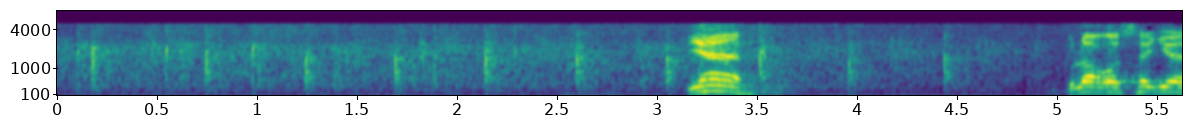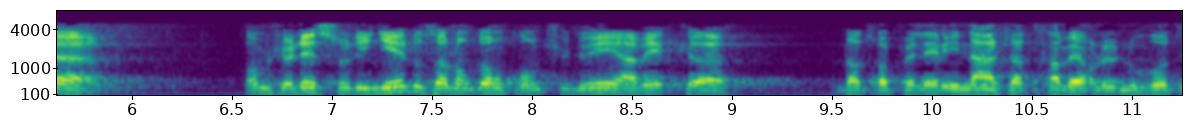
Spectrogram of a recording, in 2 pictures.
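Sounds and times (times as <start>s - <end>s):
church congregation clapping in praise of the word of the Lord: 0.0s - 5.7s
soft hiss: 0.0s - 11.2s
speech: 3.1s - 3.6s, 5.0s - 6.0s, 6.6s - 11.2s.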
